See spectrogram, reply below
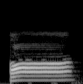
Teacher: اسمعوني جيدا، ق، هذه قاف مفتوحة، ق، هذه قاف مفتوحة بعدها ألف. كيف نشأت هذه الألف؟ نشأت من تطويل فتحة ق، إذن طولت فتحة ق فنشأ حرف الألف. · Term: المد الطبيعي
